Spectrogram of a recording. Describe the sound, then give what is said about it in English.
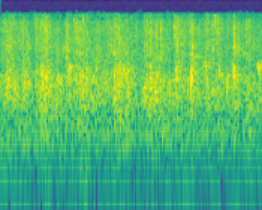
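An audience gives a hand of praise to the Lord: sustained applause, a dense, steady wash of many hands clapping at once with no break, bright and crackling throughout. “Let's give the mighty hand of praises to the Lord.”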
